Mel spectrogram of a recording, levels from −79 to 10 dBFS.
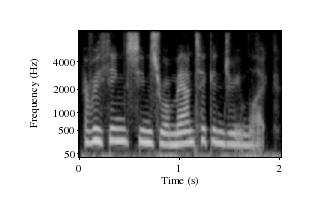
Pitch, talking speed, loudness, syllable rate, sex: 235 Hz, 150 wpm, -16 LUFS, 6.2 syllables/s, female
